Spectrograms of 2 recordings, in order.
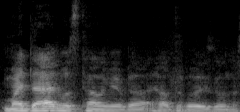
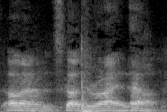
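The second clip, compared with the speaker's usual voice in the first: loud and pushy, a bit fast; aggressive; 3 semitones higher, 7 dB louder, faster than usual. Retold or imitated. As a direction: press him hard for a discussion. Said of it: "I was really aggressive".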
